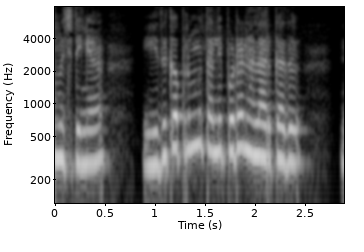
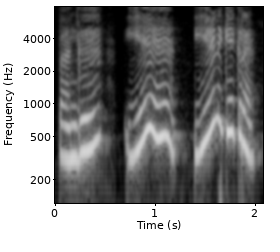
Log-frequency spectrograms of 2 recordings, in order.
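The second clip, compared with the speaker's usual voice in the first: mock indignant; 3 semitones higher than usual.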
